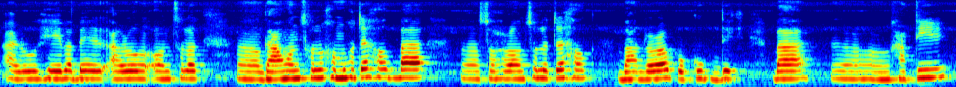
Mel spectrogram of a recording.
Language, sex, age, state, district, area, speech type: Assamese, female, 18-30, Assam, Golaghat, urban, spontaneous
